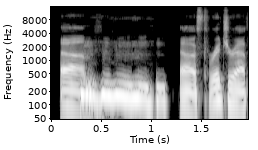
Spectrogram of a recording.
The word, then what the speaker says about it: Farigiraf: Farigiraf, I have to say it properly.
